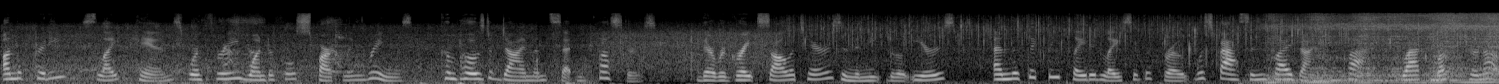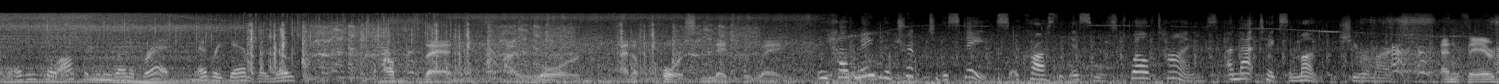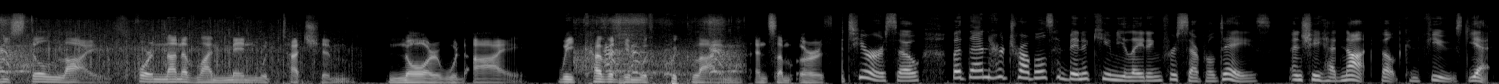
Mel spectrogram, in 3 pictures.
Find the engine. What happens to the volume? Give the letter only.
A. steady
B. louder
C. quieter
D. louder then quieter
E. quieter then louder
C.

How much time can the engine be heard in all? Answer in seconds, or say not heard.
17 s.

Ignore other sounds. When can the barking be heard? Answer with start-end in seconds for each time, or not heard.
1.9-3.6, 18.7-20.1, 28.6-30.4, 35.7-37.5.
